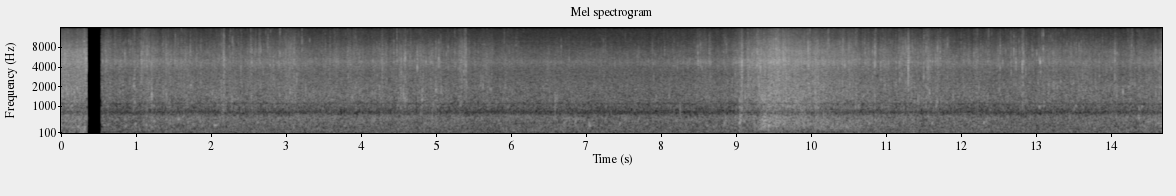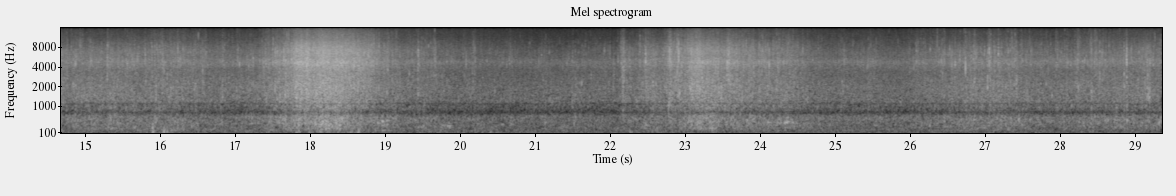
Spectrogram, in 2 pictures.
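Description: Rushing water of a dam tailrace: high floodwater released from the dam running fast past a rocky bank. A steady rushing noise that swells for a moment a few times, loudest about eighteen seconds in, with a brief gap in the sound about half a second in.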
